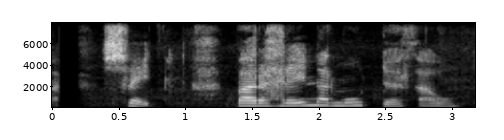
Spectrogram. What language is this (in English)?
Icelandic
